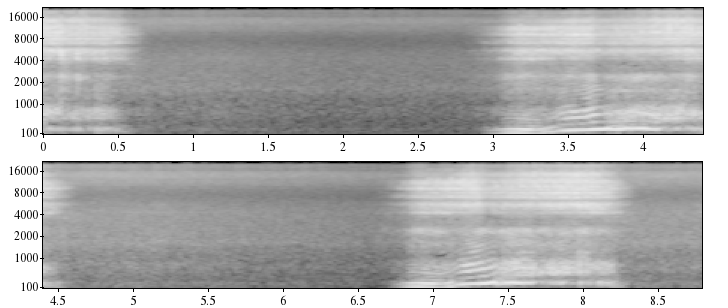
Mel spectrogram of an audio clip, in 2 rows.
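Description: Two loud, rough, voiced snores on inhalation with quiet pauses between them, about 16 a minute; ordinary snoring.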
